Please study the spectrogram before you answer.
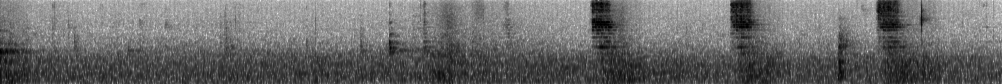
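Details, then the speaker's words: Bianchi San Jose bicycle wheel knocked out of true after a spoke nipple snapped while riding; during truing, one half turn on the opposite-side spoke still leaves a faint tick once per wheel turn as the rim brushes the gauge. "If I tighten that spoke, since it's on the other side of the rim, it should pull the rim, this area, this section of the rim towards that side if I tighten this. So, first I'm going to start out with just one half turn. Let's see if that helps. Can still kind of hear it."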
